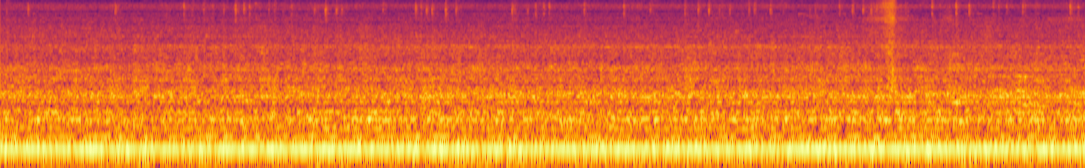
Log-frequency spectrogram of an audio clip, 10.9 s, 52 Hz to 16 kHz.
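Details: Hotpoint Aquarius WMA58 washing machine on test spin: heavy, steady roaring drone at high spin from shot drum bearings; machine was scrapped because of them.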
